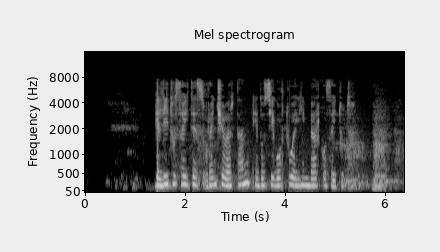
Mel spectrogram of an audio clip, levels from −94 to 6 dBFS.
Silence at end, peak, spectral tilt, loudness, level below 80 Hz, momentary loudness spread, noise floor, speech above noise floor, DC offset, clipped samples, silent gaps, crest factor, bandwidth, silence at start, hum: 0.15 s; -8 dBFS; -5.5 dB/octave; -25 LUFS; -62 dBFS; 14 LU; -59 dBFS; 34 dB; under 0.1%; under 0.1%; none; 18 dB; 7.8 kHz; 0.95 s; none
